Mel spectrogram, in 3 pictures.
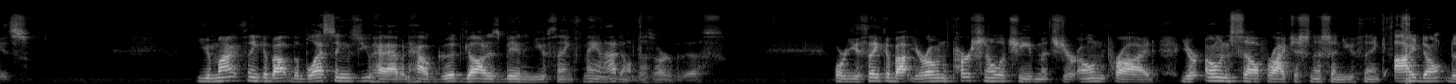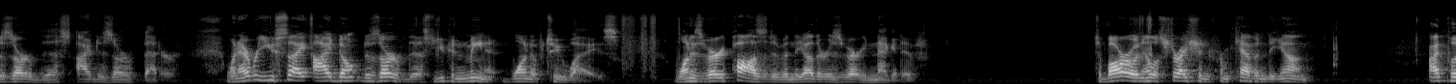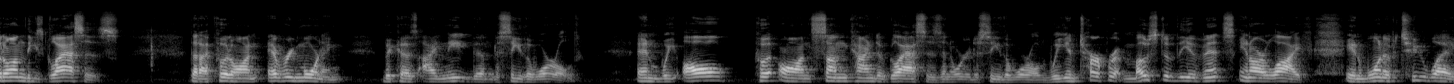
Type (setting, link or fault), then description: setting, large echoing room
